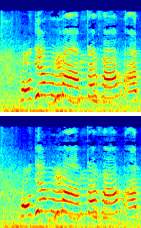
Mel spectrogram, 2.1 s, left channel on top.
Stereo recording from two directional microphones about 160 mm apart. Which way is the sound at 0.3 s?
20° right (ahead or behind).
